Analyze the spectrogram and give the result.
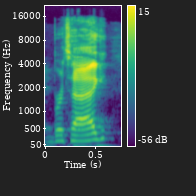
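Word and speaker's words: Bretag: Bratag, we're getting that right, Bratag, with the German pronunciation.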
